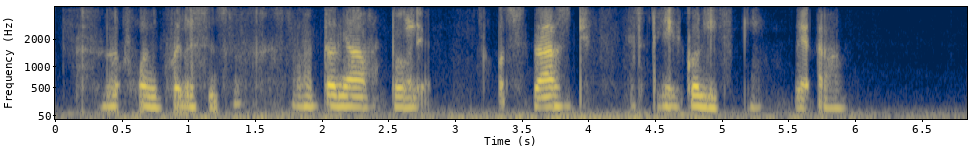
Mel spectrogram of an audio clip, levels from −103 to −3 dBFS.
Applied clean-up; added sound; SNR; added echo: neural diffusion model UNIVERSE++.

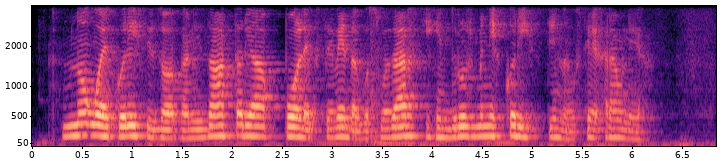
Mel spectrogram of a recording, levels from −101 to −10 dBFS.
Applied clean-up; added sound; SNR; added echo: none; none; none; none.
